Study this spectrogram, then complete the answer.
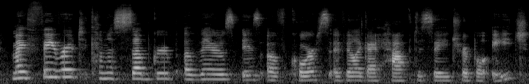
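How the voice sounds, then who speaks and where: Over noticeable background noise, a woman with a fairly high pitch speaks at a moderate pace with hardly any pauses. Her tone is animated, and her pitch swings very widely. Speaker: YouTuber. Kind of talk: casual vlog talk.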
